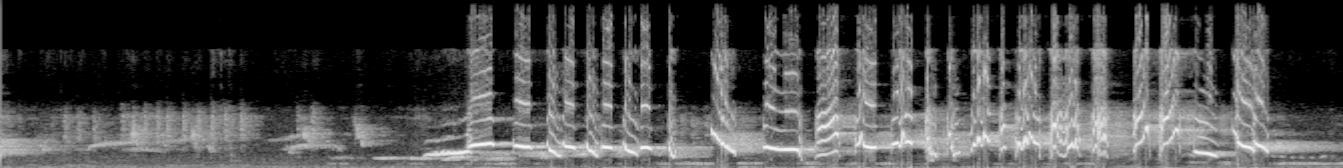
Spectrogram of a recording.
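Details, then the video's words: Ngeplong song from an Oriental magpie-robin, a lure for young captive birds. Quiet, thin notes open the phrase, then a loud rush of rapid chirps, twitters and ringing whistles follows about a third of the way in. "suara burung kacer ngeplong merdu sangat ampuh buat pancingan kacer bahan bikin cepat gacor"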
